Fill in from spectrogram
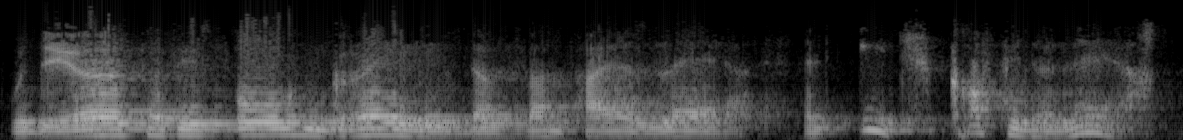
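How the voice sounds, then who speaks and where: A learned, resolute male vampire hunter from a vintage radio play. His low voice delivers formal, archaic phrases with solemn weight. It rings through a long hall-like reverb on a narrow, muffled recording. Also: animated, slow. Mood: grave warning. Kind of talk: old-time radio drama acting.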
